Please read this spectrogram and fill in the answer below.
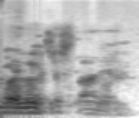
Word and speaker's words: Balochistan: I'm pronouncing Balochistan. Yeah, it's called Balochistan.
